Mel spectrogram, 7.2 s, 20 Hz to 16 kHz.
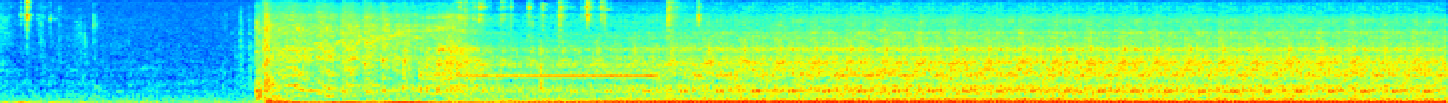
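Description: A 7.3 Powerstroke diesel truck engine cranks and fires, then settles into a loud, steady, rumbling run heard up close, with a deep low drone and some rattly clatter carrying on to the end.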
